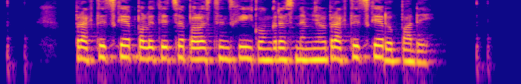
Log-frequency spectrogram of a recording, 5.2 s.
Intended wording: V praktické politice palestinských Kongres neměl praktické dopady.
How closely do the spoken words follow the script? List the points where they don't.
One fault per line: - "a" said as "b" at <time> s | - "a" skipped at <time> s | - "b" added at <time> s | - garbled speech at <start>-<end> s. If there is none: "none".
none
